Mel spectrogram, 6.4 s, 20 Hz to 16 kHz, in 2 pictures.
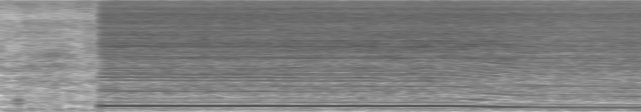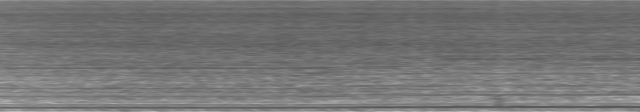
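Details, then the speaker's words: Renault Clio engine run with no oil and no coolant, bolts dropped in, then held at 5,000 rpm for over 5 minutes until it locked up: hard steady high-rev drone sagging in pitch then creeping back, oil starvation heading for seizure. "Then it took keeping it at 5,000 RPM for 5 minutes to lock it up. So the engine's well and truly done."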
